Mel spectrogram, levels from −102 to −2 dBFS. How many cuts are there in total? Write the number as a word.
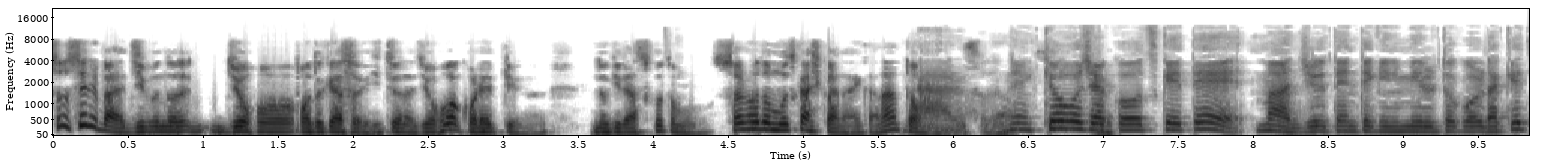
two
